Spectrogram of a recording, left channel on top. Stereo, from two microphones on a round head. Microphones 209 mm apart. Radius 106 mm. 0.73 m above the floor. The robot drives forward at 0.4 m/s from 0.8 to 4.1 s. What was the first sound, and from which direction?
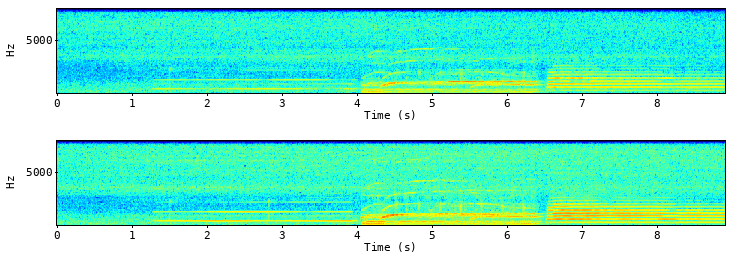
A flute, 55° right (ahead or behind).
